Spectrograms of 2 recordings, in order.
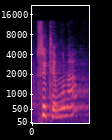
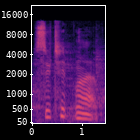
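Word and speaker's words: sutimlimab: it how do you say the drug sutimab sutimab okay as maintenance and not every other week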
